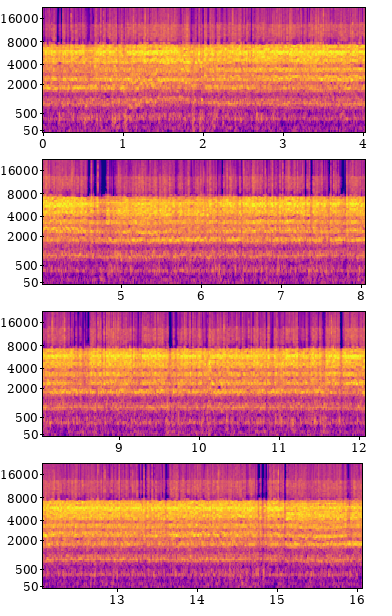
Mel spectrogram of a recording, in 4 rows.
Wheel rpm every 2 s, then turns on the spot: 250, 240, 220, 230, 230, 240, 230, 230.
none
